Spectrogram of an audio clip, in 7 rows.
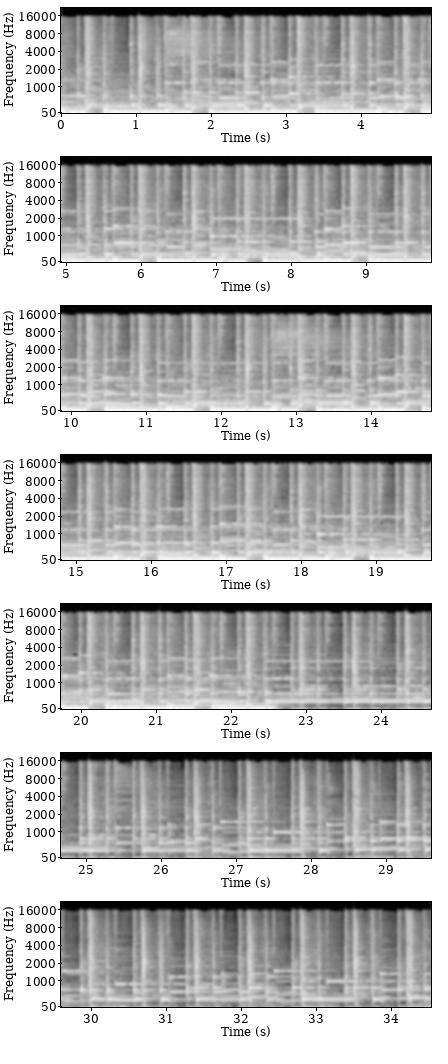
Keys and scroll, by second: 1.4 alt+Right.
